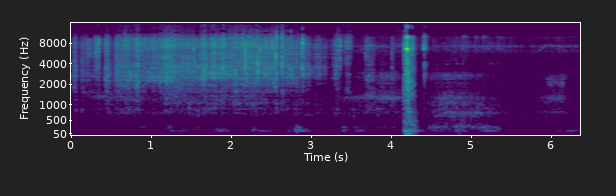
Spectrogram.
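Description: Faint rustling and rubbing of paper covering as fingers press and smooth it onto the balsa frame of a model-plane float, for about three seconds. A single short click follows about four seconds in.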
